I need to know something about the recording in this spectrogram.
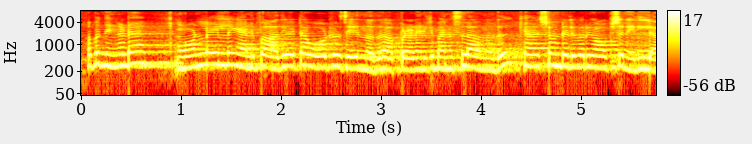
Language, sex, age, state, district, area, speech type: Malayalam, female, 18-30, Kerala, Thiruvananthapuram, urban, spontaneous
